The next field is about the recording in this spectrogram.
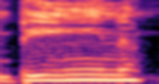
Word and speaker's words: Beane: It's A-N-T-O-I-N-E, last name Bean, B-E-A-N-E. It's green bean, but with an E on the end.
